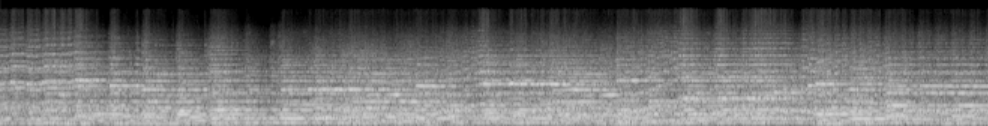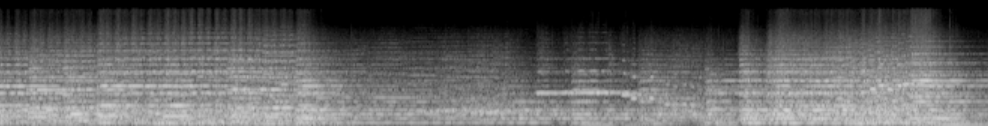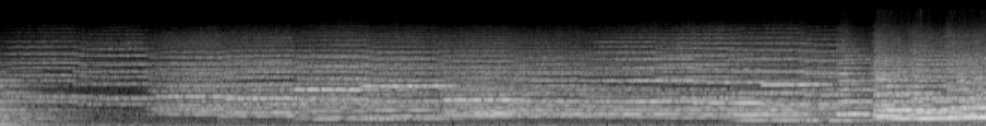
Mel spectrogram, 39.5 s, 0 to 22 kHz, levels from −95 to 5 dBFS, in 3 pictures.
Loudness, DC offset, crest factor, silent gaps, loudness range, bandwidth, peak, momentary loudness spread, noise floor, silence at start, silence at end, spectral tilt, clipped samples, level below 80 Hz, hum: -18 LUFS; under 0.1%; 14 dB; none; 12 LU; 11.5 kHz; -4 dBFS; 14 LU; -42 dBFS; 0 s; 0 s; -6.5 dB/octave; under 0.1%; -40 dBFS; none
